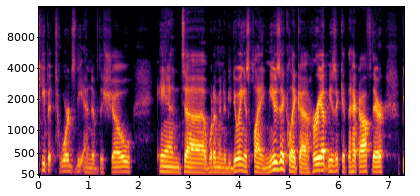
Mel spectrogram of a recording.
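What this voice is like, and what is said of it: Weak, strained, nearly lost voice. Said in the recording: “If it sounds like my voice is crappy. That's because it is. I barely had any voice. ... why I lost my voice”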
